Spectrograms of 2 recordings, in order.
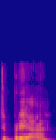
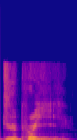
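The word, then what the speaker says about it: Du Preez: So Dupree should be pronounced Duprea because it's an Afrikaans surname. But I am English speaking, and my husband came from an English speaking family. And they always said Dupree.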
